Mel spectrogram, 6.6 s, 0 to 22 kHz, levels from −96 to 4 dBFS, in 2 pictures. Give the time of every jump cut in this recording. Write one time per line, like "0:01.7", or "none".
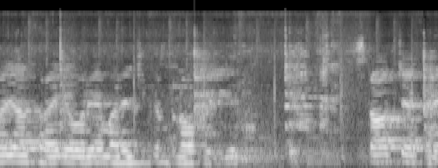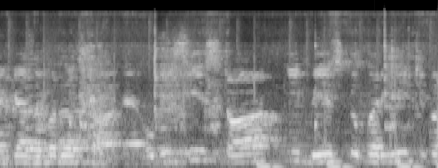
0:02.0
